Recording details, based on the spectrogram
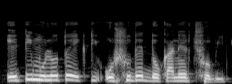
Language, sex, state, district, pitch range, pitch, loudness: Bengali, male, West Bengal, Cooch Behar, 160-200 Hz, 180 Hz, -12 LUFS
